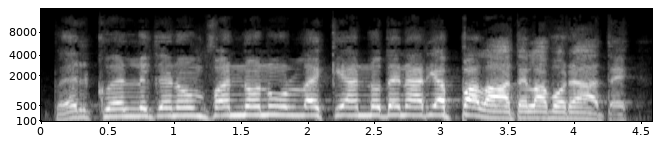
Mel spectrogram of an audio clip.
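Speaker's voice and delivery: angry rant. A narrator's reading. Ntoni railing at his grandfather about the rich, loud angry tirade. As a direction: hammer the injustice home.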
